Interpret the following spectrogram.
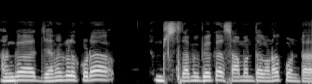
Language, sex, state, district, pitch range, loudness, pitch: Kannada, male, Karnataka, Raichur, 170-195 Hz, -13 LUFS, 180 Hz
